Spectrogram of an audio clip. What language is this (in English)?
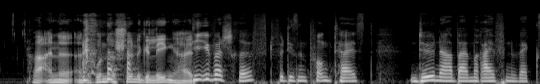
German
